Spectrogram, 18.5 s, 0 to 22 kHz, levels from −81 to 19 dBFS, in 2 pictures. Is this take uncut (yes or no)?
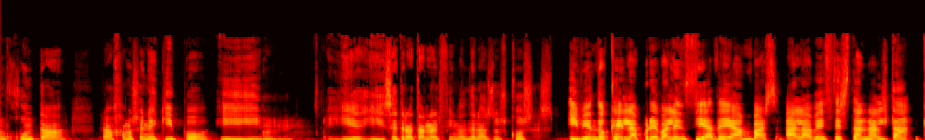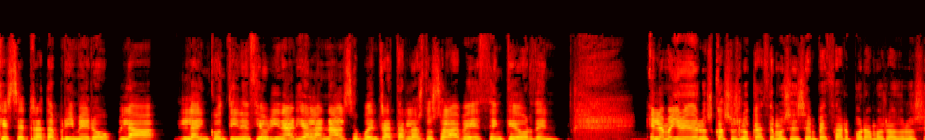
yes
